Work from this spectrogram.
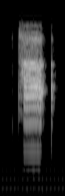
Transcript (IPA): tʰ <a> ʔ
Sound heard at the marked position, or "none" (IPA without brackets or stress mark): a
